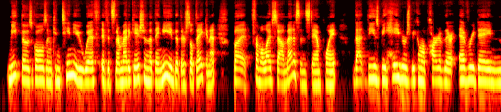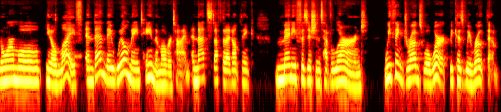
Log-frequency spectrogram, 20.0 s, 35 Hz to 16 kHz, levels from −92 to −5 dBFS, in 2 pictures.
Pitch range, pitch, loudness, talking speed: 175-205 Hz, 190 Hz, -19 LUFS, 195 wpm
